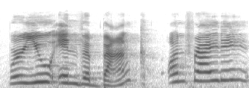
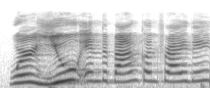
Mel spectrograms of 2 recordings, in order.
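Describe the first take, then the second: First: The word bank carries the main stress. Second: The word you carries the main stress. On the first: The question is about being at the bank rather than elsewhere. "I wasn't in the bank. I worked on Friday" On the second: The question is about this person rather than someone else. "Not me, but my sister was"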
